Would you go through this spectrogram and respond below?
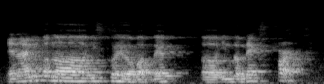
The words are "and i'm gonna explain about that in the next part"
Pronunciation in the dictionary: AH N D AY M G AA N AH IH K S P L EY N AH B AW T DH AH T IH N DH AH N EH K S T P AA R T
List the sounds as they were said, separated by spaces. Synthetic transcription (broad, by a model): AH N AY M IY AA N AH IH S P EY AH B AW T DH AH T IH N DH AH N EH K S T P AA R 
